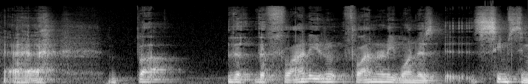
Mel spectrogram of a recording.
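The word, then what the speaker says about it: flânerie: method this idea of um, flanerie. Am I pronouncing it right? – Um, yeah.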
